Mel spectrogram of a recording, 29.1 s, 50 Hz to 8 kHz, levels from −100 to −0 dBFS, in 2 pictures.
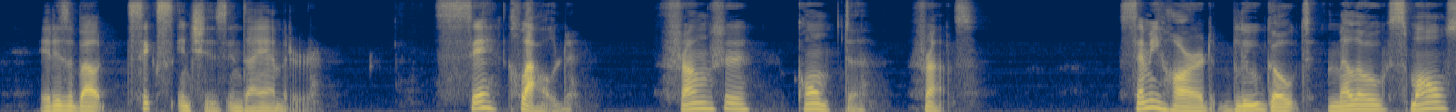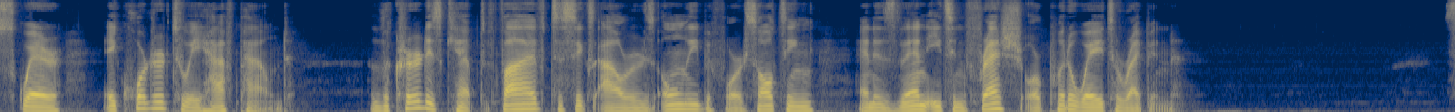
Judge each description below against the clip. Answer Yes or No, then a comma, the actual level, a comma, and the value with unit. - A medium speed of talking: No, slow, 95 wpm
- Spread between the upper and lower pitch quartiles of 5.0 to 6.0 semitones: Yes, wide, 5.6 semitones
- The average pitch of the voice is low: Yes, low, 115 Hz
